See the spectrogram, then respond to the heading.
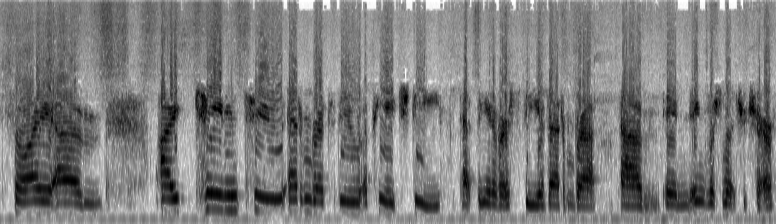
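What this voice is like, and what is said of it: Canadian accent. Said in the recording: “you haven't got a Scottish accent ... I don't, no. I'm Canadian.”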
